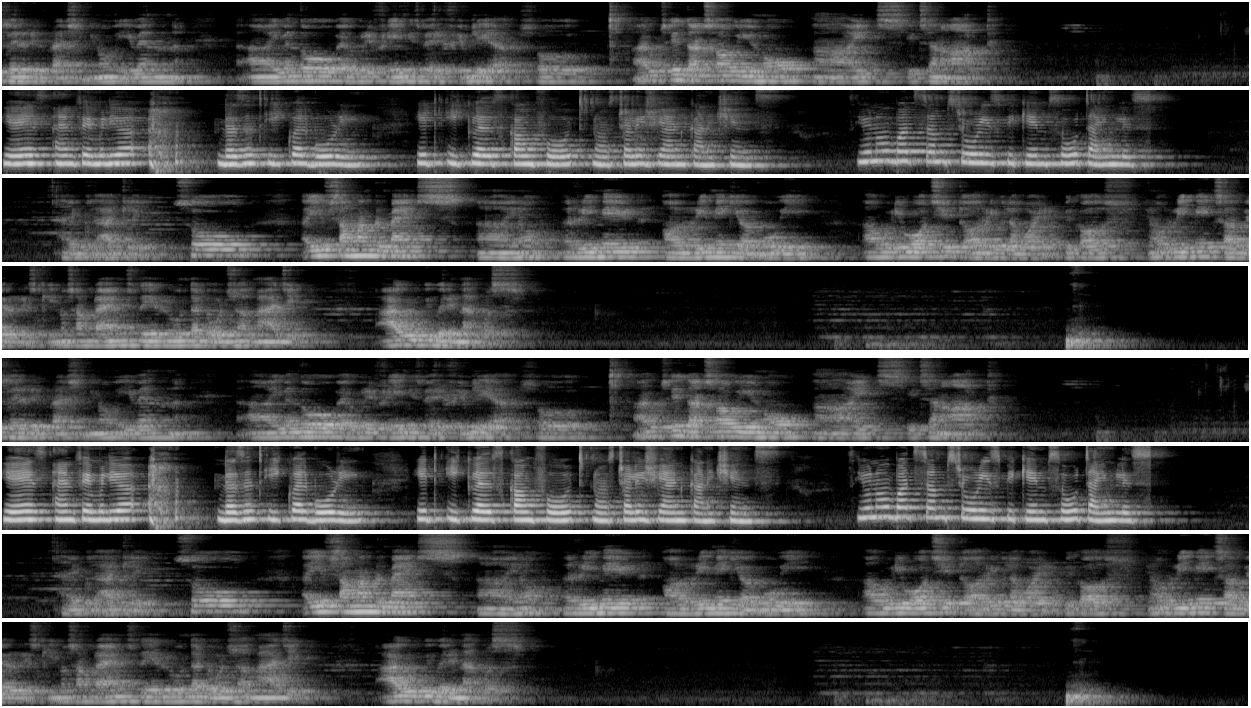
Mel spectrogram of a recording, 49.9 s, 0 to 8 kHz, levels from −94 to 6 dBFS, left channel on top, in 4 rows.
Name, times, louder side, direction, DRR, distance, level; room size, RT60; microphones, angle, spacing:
voice 1, 0.0-1.8 2.3-5.8 6.1-9.9 18.8-18.9 25.4-27.4 27.9-33.0 33.6-40.4 40.7-40.8 41.2-42.6 45.6-45.7 46.0-46.2 46.5-46.6 48.0-48.2, equal, 35° left, 3 dB, 6.3 m, -31 dB
voice 2, 12.5-14.2 14.6-16.1 16.6-20.0 21.0-24.0, right 2 dB, 70° right, 8 dB, 1.6 m, -20 dB
28.5 x 11.5 x 9.0 m, 0.87 s
head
